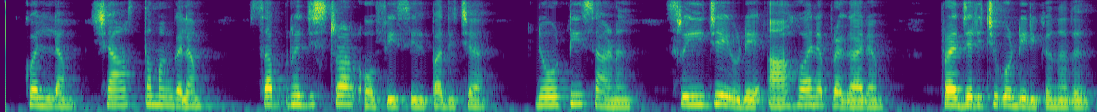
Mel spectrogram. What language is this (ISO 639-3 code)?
mal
